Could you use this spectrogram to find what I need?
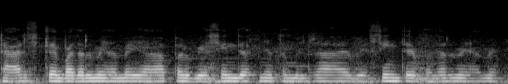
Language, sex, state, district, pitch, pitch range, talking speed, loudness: Hindi, female, Himachal Pradesh, Shimla, 145 Hz, 145-150 Hz, 210 wpm, -17 LUFS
